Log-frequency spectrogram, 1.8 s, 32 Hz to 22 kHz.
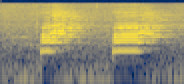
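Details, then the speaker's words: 2013 Dodge Ram 1500 with previous no-horn and LIN bus fault U1009-00, after new steering wheel switch fitted, key off: two short clear horn blasts cutting in and out cleanly; normal horn operation. "yes we do keys still off but we have horn"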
